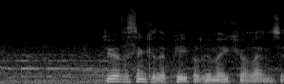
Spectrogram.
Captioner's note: voiceover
